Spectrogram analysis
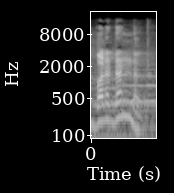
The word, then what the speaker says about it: बड़दंड: क्या बोलते हैं उसको, बड़दंड, बड़दंड बोलते हैं, बड़ो दंड, बड़ो दंड। हाँ हर है तो शब्द बड़दंड ही, पर वह उड़िया प्रोनाउंसिएशन में बोलेंगे बड़ो दंड।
